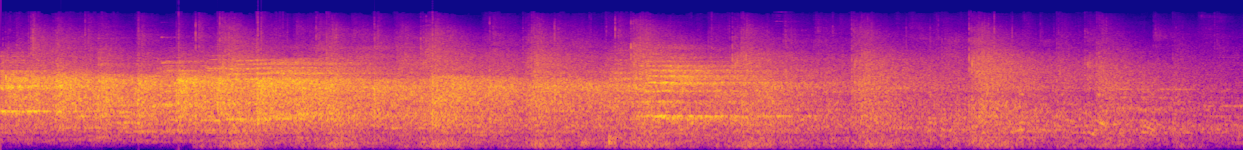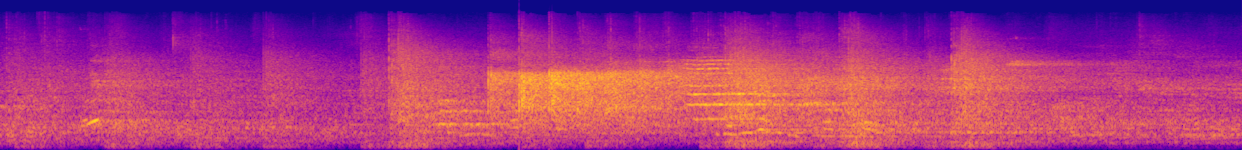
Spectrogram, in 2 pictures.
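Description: Players and spectators calling and shouting in an echoing sports hall, with a volleyball being struck and thudding at intervals throughout.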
